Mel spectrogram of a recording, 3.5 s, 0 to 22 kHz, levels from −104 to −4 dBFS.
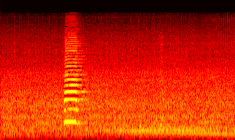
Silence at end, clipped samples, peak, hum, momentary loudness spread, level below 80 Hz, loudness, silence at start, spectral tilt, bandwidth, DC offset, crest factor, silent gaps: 0 s; under 0.1%; -14 dBFS; none; 17 LU; -70 dBFS; -33 LUFS; 0 s; -3.5 dB/octave; 15.5 kHz; under 0.1%; 20 dB; none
